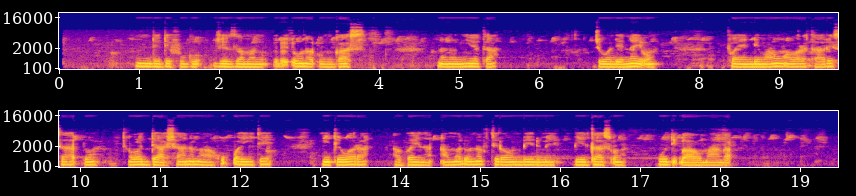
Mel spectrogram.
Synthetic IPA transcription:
hundɛdefuɡɔd͡ʒɛzamanuɓɛɗɔ̰ʔɔwnaɗumɡas | nanɔmijata | d͡ʒɔndɛnajɔn | fajandɛmaɔnawaɾatʰaɾɛsahaɗːɔawadːaːʃanamahuɓːajitɛ | jitɛwaɾa | ʔavajnaʔamːaɗɔnaftiɾaɔnbeɗumɛbɛɡasɔ̰n | wodiɓaːwɔmaːŋɡa

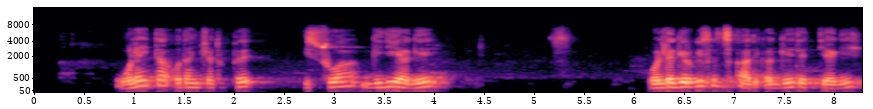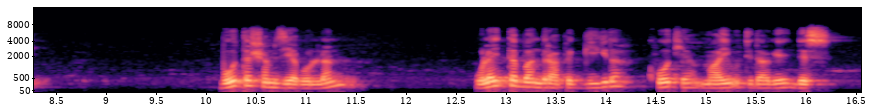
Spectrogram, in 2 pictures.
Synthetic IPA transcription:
wɔlɐjt̪ːaʔɔd̪ɐnt͡ʃːɐt̪ʊ̥pːɛ | ɪsːʊwaːɡɪd̪ɪjaːɡe̞ː | wɔld̪ɛɡɪɾɡɪsɐt͡sʼaːd̪ɪkʼɐɡe̞ːt̪ɛt̪ːɪjaːɡeː | bo̞ːt̪ːɐʃɐmɪzɪjaːbɔlːɐn | wɔlɐjt̪ːɐbɐnd̪ɐɾaːpːɛɡiːɡɪd̪ɐkʰo̞ːt̪ɪjaːmaːjɪʊ̰t̪ːɪd̪aːɡe̞ːd̪ɛs

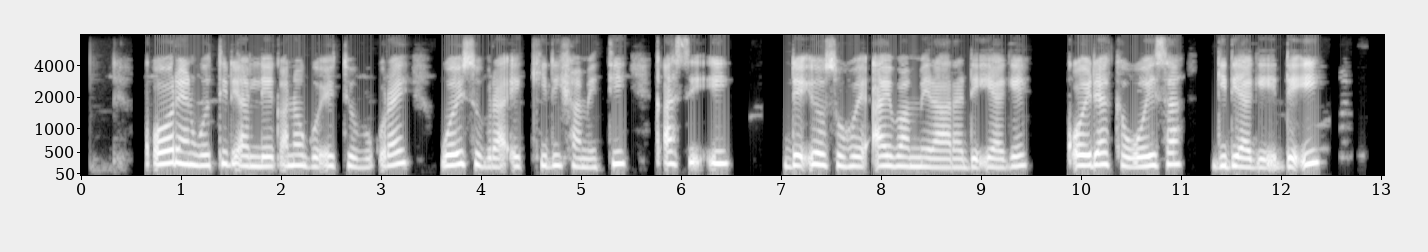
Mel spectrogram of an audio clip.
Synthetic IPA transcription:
kʼo̞ːɾɪjɐnwɔt̪ːɪd̪ɪɐleːkʼɐnɐwɡɔʔɛt̪ːɪjɔbʊkʼʊɾɐj | wɔjsʊbɪɾa̰ːʔɛkʰːɪd̪ɪʃɐmɛt̪ːɪkʼɐsːɪ̰ʔɪ | d̪ɛʔɪjɔsɔɦɔjʔɐjbamɛɾaːɾɐd̪ɛʔɪjaːɡe̞ː | kʼɔjd̪ɐkːɐwɔjsɐ | ɡɪd̪ɪjaːɡe̞̰ːd̪ɛʔɪ

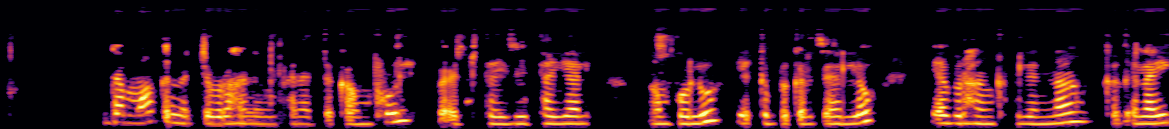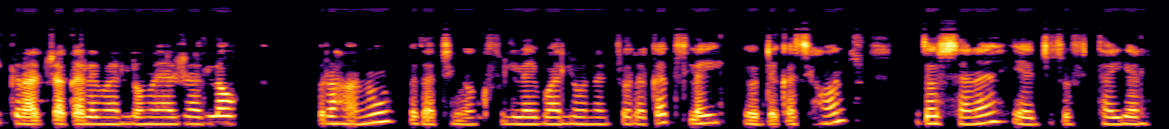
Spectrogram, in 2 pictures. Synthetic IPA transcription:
ɨnd̪əmːakʼɨnɨt͡ʃʼːɪβɨɾɦanjɛmːikʰːənat̪ʼːəkʼampʰolb̥ə̰ʔɨd͡ʒːɪ̥t̪ʰajzejɪt̪ʰːajːal | ʔampʰolujɛkʼɨβːɨkʼɨɾzʼjalːəw | jɛbɨɾɦankʰɨ̥flɨnːakʰəɡəlajɡɨɾat͡ʃʼːakʼaləjmjalːəwməjaʒalːəw | b̥ɨɾɦa̰nubət̪ʰat͡ʃ̪ːəɲːawkʰɨ̥fllajbalːəwnət͡ʃʼːwɔɾəkʼət̪lajjɛwɔd̪əkʼəsiɦo̞n | jɛt̪ʰəwɔsːənəjɛɨd͡ʒːɨsʼufjɪ̥t̪ʰːajːal

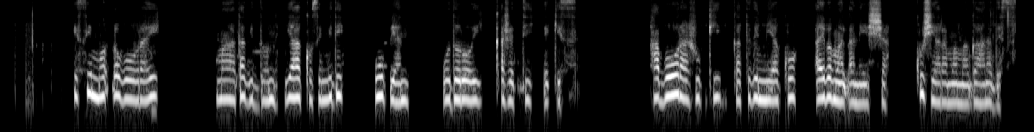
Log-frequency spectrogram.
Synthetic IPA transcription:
ʔɪsːɪmɔʔɔbo̞ːɾɐj | maːt̪ɐɡɪd̪ːɔnjaːkːɔsɪmːɪd̪ɪ | huːpʼːɪjɐn | wɔd̪ɔɾojkʼɐʃɛt̪ːɪɛkʼːɪs | hɐbo̞ːɾaʃʊkːɪkɐt̪ːɪd̪ɪmːɪjɐkːɔ | ʔɐjbɐmɐlʔɐneːʃːɐ | kʊʃɪjɐɾɐmɐmɐɡaːnɐd̪ɛs

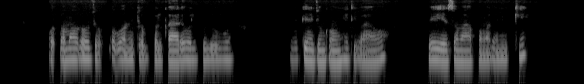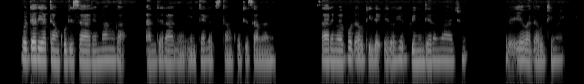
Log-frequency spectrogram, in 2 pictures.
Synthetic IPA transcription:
wɔɗːɔmawɗɔd͡ʒɔ̰ɗɔɓoɾnitɔɡɔlɡaɾɛwɔlbuluwɔn | ɲukːinid͡ʒuŋɡɔmhedibawɔ | bɛjɛsɔmakɔma̰ɗɔɲukʰːi | ɗɔdaɾijataŋkudisaɾɛmaŋɡa̰ː | ndɛ̰ɾaɗṵmḭntalɛksta̰ŋkudiza̰ma̰nu | saɾɛmajbɔɗawdilɛ̰ɗːɛ̰ɗɔɦebːinindɛɾmad͡ʒum | ɗɔʔɛwaɗa̰wdimaj

